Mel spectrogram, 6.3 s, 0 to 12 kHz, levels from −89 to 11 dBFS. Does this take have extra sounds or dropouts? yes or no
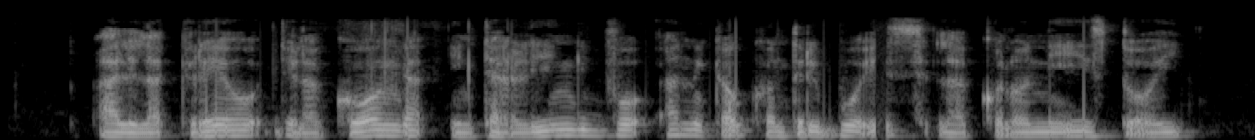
yes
